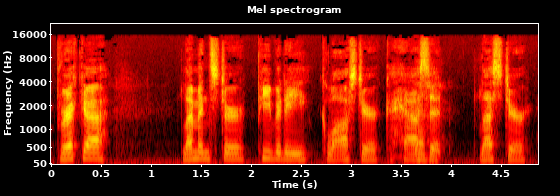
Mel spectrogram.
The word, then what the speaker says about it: Billerica: Bricka is really Bricka. People just drop the L's.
